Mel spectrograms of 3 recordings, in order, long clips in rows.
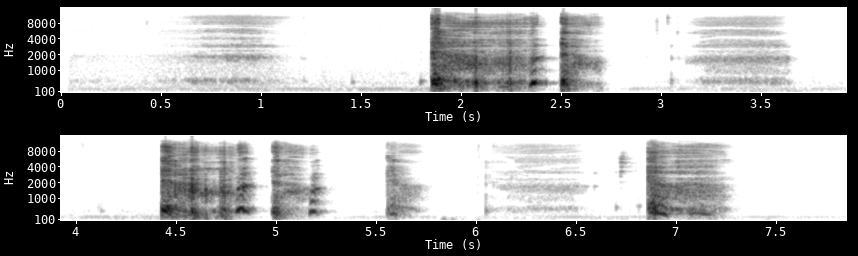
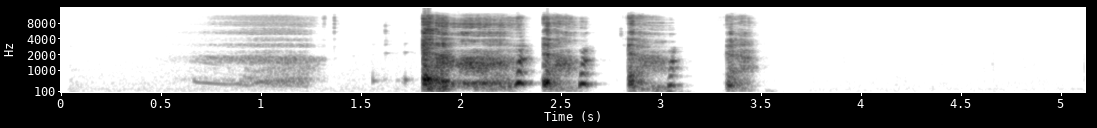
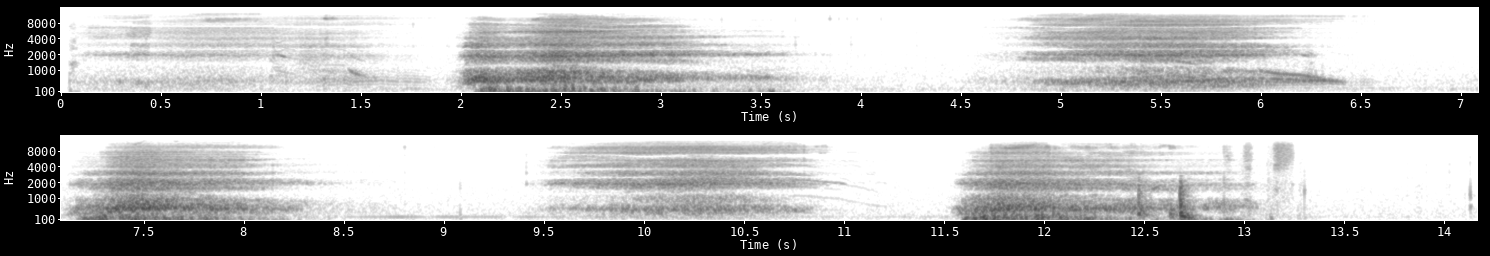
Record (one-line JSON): {"three_cough_length": "7.9 s", "three_cough_amplitude": 32768, "three_cough_signal_mean_std_ratio": 0.27, "cough_length": "5.1 s", "cough_amplitude": 32768, "cough_signal_mean_std_ratio": 0.27, "exhalation_length": "14.2 s", "exhalation_amplitude": 3958, "exhalation_signal_mean_std_ratio": 0.57, "survey_phase": "beta (2021-08-13 to 2022-03-07)", "age": "18-44", "gender": "Female", "wearing_mask": "No", "symptom_cough_any": true, "symptom_new_continuous_cough": true, "symptom_runny_or_blocked_nose": true, "symptom_shortness_of_breath": true, "symptom_sore_throat": true, "symptom_abdominal_pain": true, "symptom_fatigue": true, "symptom_fever_high_temperature": true, "symptom_change_to_sense_of_smell_or_taste": true, "symptom_loss_of_taste": true, "symptom_onset": "4 days", "smoker_status": "Never smoked", "respiratory_condition_asthma": false, "respiratory_condition_other": false, "recruitment_source": "Test and Trace", "submission_delay": "2 days", "covid_test_result": "Negative", "covid_test_method": "RT-qPCR"}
